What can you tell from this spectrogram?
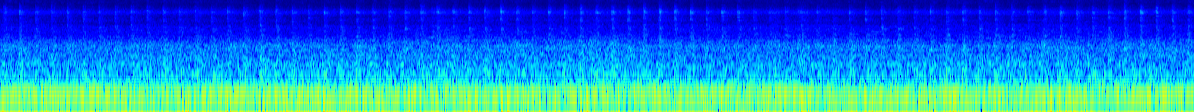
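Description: Inboard diesel engine of a wooden fishing boat running steadily under way, a fast, even throb, over a wide hiss of wind and water.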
